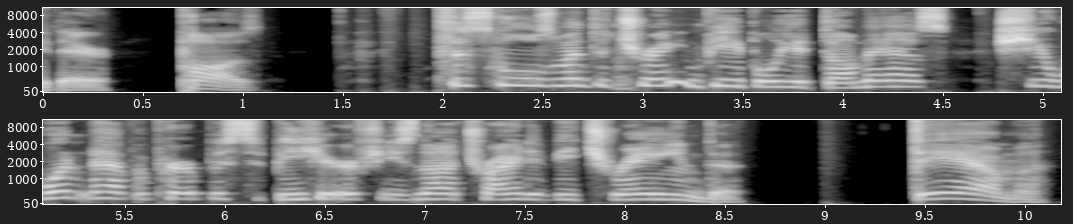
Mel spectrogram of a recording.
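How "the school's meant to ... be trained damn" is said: high, scolding rant at a dumb character; exasperated rant. Real, not acted. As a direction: berate the character like they're an idiot. Ranting at the story character.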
